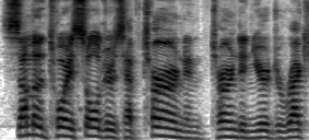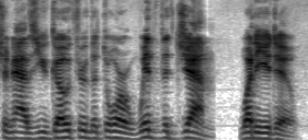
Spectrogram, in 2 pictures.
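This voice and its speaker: A man's voice: medium pitch, normal speed. A man running a tabletop game as game master, narrating casually and matter-of-factly. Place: home setup, online stream.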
